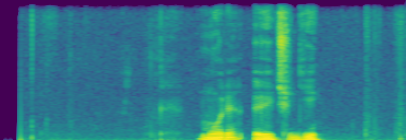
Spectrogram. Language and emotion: Russian, neutral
